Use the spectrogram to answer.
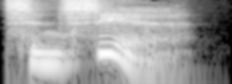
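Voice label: "sincere", British English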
